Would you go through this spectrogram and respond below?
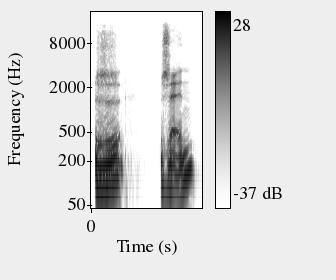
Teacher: And again, what I'm doing to make that sound is basically saying a z, but I'm taking my tongue backwards in my throat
